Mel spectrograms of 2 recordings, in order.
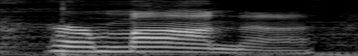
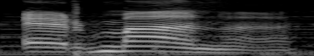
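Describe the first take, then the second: First: The first sound h is pronounced. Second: The first sound h is silent. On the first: The speaker calls it wrong. "They had to say hermana" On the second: The speaker calls it right. "Why could people not say hermana?"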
